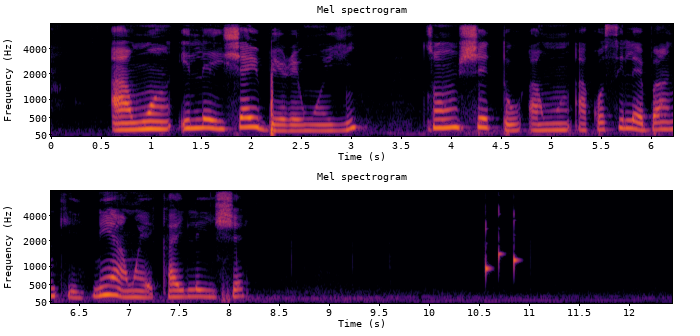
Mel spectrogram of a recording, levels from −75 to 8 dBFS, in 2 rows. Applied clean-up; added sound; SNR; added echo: none; none; none; none.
